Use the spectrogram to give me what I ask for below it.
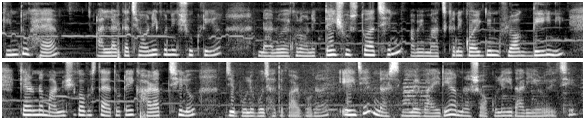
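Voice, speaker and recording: A woman's voice: medium pitch, moderate pace, mellow. A woman narrating a home vlog voice-over, chatting directly to her viewers. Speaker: vlogger. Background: faint music.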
